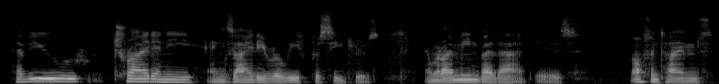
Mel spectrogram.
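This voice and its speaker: A man playing a doctor in an ASMR roleplay, asking questions in a soft-spoken, unhurried, hesitant and reassuring way. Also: deep voice, vocal fry. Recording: steady audible background noise.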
